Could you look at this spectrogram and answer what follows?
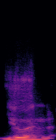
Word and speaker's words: Johan: Mark Steiner um even Johan bergund who I consider or Yan Bergland sorry the correct pronunciation Yuan um is I consider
